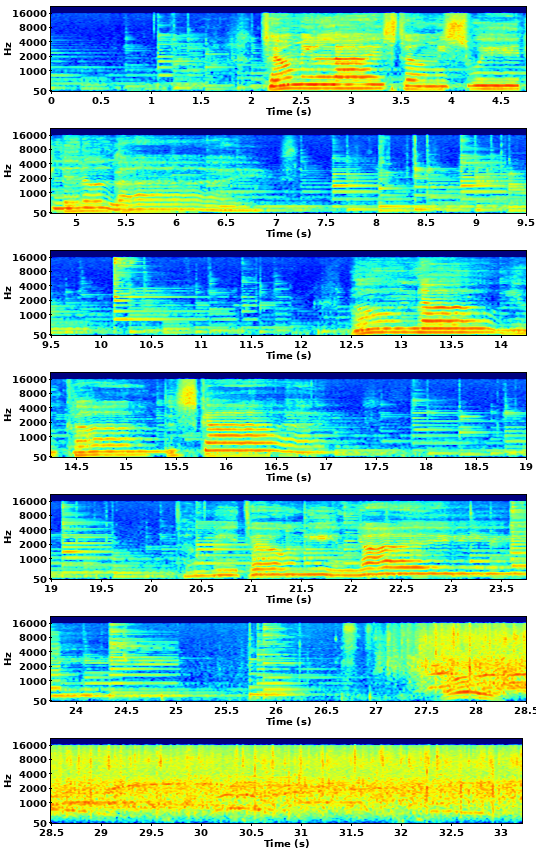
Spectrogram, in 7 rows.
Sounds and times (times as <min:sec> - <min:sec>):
Music: 0:00.0 - 0:26.9
Applause: 0:27.0 - 0:33.2.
